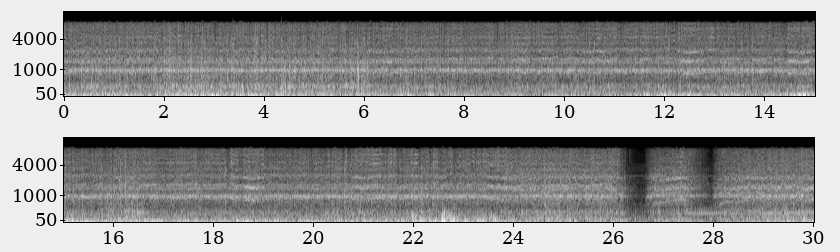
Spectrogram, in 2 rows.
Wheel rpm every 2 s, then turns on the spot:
230, 230, 230, 230, 230, 230, 230, 230, 230, 230, 230, 230, 200, 100, 130.
none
